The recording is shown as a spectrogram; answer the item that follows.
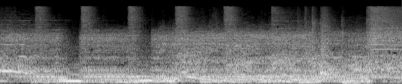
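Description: Live hard-rock band playing loud, with distorted electric guitars and a drum kit in an instrumental passage without vocals; guitar notes slide down in pitch around the middle.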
